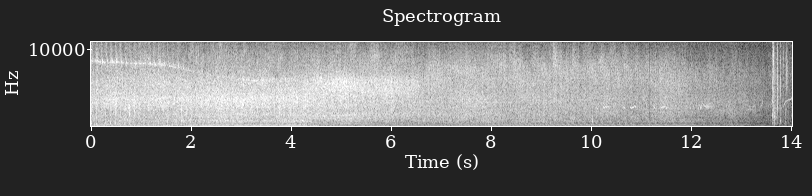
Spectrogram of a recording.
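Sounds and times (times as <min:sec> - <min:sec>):
airplane descending and landing with engine roar: 0:00.0 - 0:13.6.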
